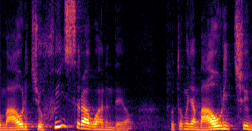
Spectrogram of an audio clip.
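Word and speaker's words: Mauritshuis: 우리 바로 물으면 아마 우리 치 하우스 라고 합니다 그 네덜란드 발음으로는 그 마우 리츠 후 이스 라고 하는데요 소통 장마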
